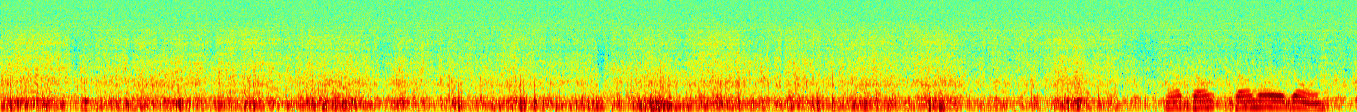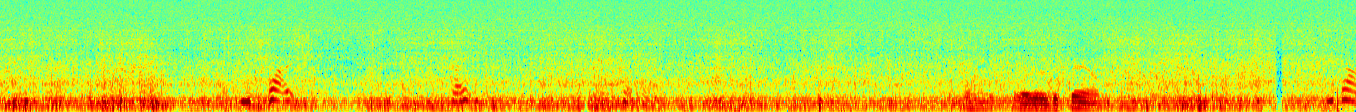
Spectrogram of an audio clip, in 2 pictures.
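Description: Sled runners hiss over packed snow.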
